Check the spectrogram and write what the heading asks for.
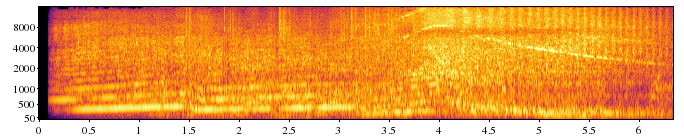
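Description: Sports car engine revving hard, rising in pitch with an upshift about a second and a half in, then falling in pitch, with a falling high whoosh over the last two seconds.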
